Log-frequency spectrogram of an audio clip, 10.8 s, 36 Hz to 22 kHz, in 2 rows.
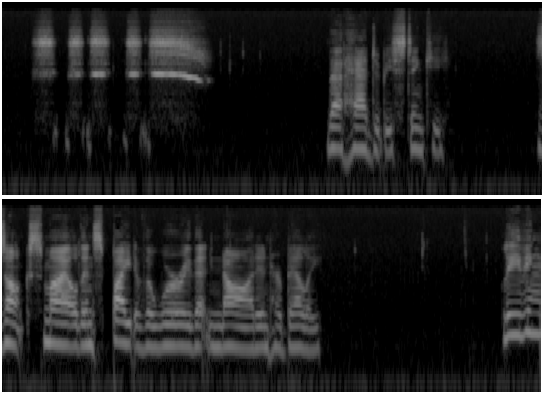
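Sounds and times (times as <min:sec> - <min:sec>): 
speech: 0:00.4 - 0:01.6, 0:03.3 - 0:04.6, 0:05.4 - 0:08.7, 0:10.4 - 0:10.7
faint airy teeth-only whistle among dead trees at night: 0:00.4 - 0:02.2.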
